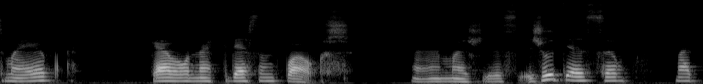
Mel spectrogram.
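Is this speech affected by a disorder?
Yes: cerebellar ataxia.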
